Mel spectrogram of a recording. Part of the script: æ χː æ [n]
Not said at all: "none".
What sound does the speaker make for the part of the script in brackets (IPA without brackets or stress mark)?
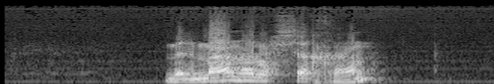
m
